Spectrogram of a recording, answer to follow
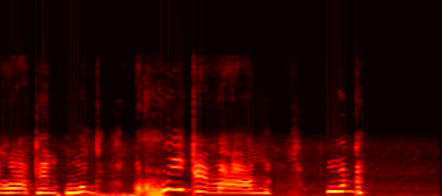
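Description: A child's high voice making a quick run of short, wordless calls, one after another, with one last call after a pause near the end.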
